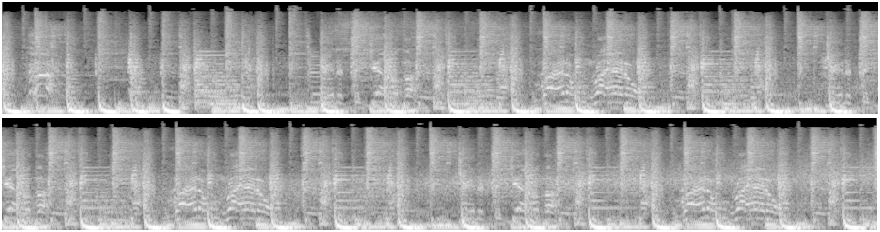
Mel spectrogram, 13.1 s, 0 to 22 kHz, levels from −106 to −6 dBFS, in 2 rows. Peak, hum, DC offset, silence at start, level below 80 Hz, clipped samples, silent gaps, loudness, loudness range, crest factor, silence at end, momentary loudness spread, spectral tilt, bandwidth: 0 dBFS; none; under 0.1%; 0 s; -16 dBFS; under 0.1%; none; -13 LUFS; 0 LU; 12 dB; 0 s; 1 LU; -3 dB/octave; 18.5 kHz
